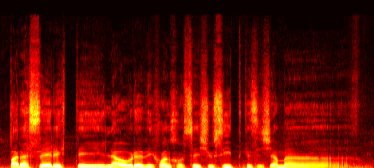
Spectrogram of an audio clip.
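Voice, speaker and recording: A man talks against noticeable background noise. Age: 80s+. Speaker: actor. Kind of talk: interview. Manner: halting.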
